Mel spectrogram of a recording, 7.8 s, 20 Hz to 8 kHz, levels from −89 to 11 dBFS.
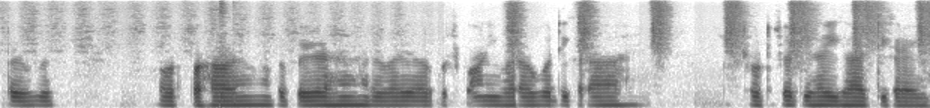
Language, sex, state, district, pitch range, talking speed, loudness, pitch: Hindi, male, Uttar Pradesh, Hamirpur, 110-115 Hz, 170 wpm, -22 LUFS, 110 Hz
